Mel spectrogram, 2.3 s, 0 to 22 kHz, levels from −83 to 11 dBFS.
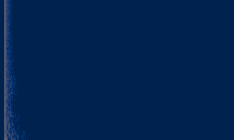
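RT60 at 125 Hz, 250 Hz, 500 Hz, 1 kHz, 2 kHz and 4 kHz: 0.65, 0.45, 0.40, 0.30, 0.35, 0.25 seconds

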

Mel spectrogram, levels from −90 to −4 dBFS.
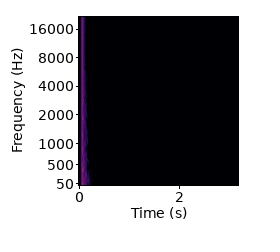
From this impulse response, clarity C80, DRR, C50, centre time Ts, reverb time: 27.0 dB, 8.5 dB, 21.0 dB, 3 ms, 0.30 s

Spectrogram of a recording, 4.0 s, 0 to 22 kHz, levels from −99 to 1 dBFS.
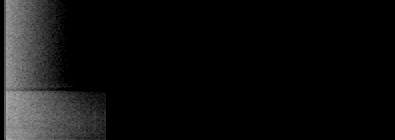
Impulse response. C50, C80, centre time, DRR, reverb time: −1.0 dB, 1.5 dB, 83 ms, −10.0 dB, 1.1 s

